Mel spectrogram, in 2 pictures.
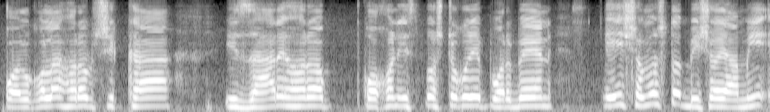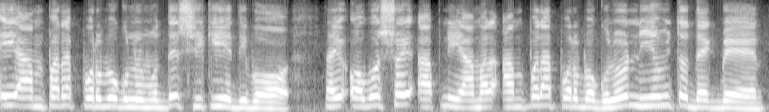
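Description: High-voiced man teaching Quran recitation. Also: no room sound. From Bangladesh. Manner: spells out letters and vowel marks, then recites slowly and has viewers repeat; asks viewers questions, then answers them himself. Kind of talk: step-by-step recitation lesson.

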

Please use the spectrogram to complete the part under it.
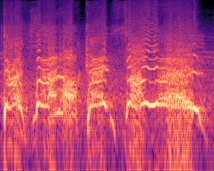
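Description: A man performs a hot-tempered young male gamer on a livestream, shrieking in berserk rage. His very high voice swings wildly as he commentates on his football game. There is faint noise behind him. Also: sing-song, moderate pace, a bit bright, a faint crowd, heavily acted. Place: small wood-panelled room at home.

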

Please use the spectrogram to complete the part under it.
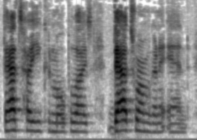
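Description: A man's voice: sits high, little pitch movement, a little fast, gravelly, very noisy. A man in his fifties giving a public lecture and taking questions on a handheld microphone, earnest and emphatic, often repeating words as he starts a point. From Hawaii. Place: large lecture hall, indoors.

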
